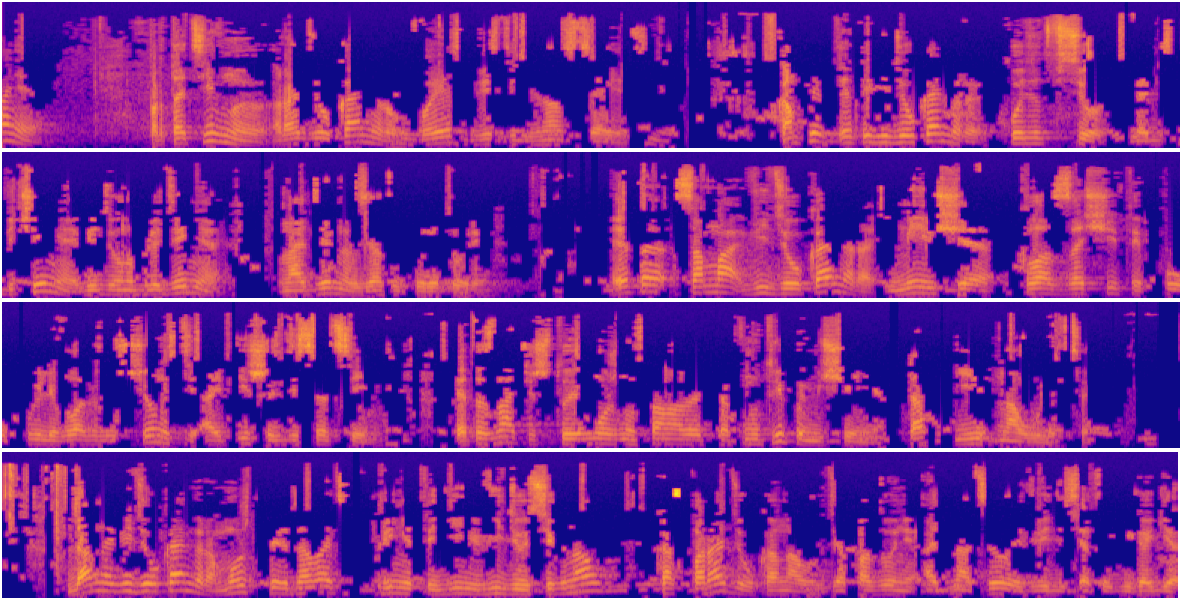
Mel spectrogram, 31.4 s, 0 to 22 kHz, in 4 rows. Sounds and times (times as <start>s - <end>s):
Speech: 0.0s - 0.4s, 1.0s - 11.2s, 11.9s - 31.4s.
